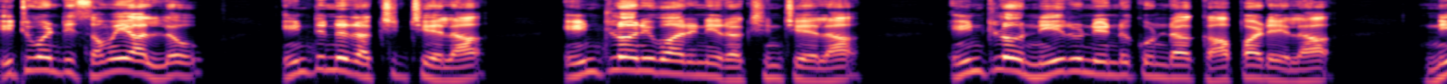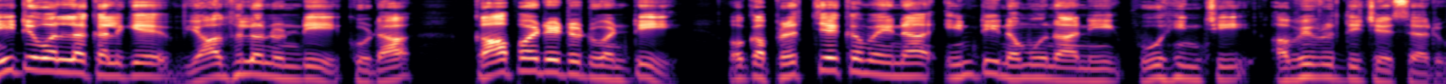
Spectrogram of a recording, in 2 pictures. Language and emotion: Telugu, neutral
